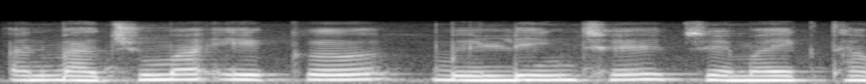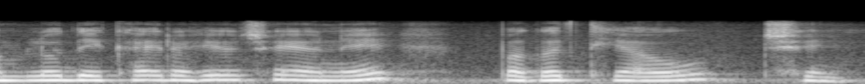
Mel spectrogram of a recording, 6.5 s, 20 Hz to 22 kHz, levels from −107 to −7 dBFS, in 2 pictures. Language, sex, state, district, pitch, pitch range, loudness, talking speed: Gujarati, female, Gujarat, Valsad, 215 Hz, 205-235 Hz, -13 LUFS, 140 wpm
